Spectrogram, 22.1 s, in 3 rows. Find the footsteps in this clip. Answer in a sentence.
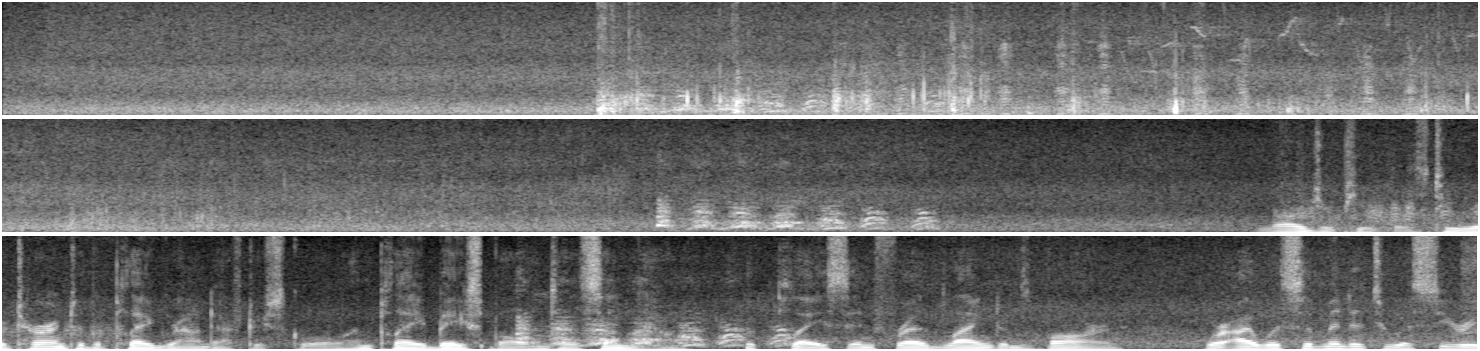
The footsteps can be heard from 3.0 to 9.2 s.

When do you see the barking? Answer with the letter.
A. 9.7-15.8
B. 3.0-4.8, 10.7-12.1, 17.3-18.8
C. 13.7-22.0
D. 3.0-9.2
B.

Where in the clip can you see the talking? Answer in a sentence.
The talking can be heard from 13.7 to 22.0 s.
